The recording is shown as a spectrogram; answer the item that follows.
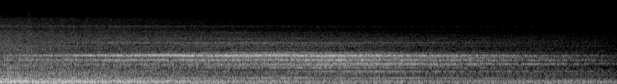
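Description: Tail of a TV show's logo sting: a held, low rumbling drone with a few sustained high tones, slowly fading out.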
